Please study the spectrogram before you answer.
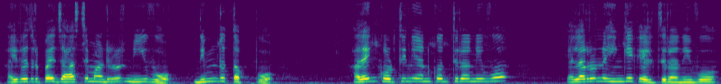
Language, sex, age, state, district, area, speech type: Kannada, female, 18-30, Karnataka, Tumkur, urban, spontaneous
